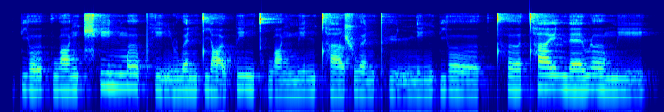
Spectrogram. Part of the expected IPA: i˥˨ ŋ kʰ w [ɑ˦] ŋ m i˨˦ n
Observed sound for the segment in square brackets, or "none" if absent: ɑ˩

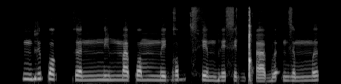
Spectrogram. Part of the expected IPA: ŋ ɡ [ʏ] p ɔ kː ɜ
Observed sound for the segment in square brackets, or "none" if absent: ʏ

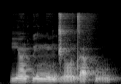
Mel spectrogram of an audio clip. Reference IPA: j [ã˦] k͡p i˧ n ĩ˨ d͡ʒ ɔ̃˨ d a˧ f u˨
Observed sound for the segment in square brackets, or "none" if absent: ã˦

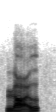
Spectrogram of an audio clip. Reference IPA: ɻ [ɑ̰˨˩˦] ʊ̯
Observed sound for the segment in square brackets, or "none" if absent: ɑ̰˨˩˦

